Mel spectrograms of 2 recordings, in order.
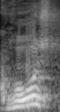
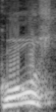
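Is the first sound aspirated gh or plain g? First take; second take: aspirated gh; plain g. First: The word starts with an aspirated gh sound. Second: The word starts with a plain g sound. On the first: The speaker calls it wrong. "घोस्ट नहीं पढ़ते हैं" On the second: The speaker calls it right. "यहां पे हम गोस्ट इसको पढ़ते हैं"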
